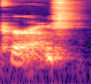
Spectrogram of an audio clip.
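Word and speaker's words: Kurim: I'm talking about the Corum case. Are you familiar with this case? – How do you spell that? – K-U-R-I-M. I'm pronouncing it Corum. – No. Curum? Curum? – I'm pronouncing it Curum.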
